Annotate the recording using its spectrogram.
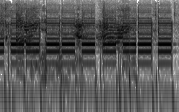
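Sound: telephone dialing and ringing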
